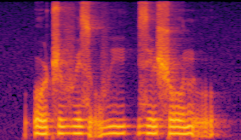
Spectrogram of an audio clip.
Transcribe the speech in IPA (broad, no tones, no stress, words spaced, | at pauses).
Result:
ʔoʈ͡ʂɨ vezo̰vi | ziʂono̰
